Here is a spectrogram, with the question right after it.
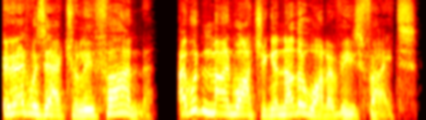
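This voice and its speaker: Imperious, bored video game deity commentator: theatrical and easily irked, forceful gravelly tone, pitched a bit high, very dry recording. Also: male voice, very animated, normal speed, dry recording, exaggerated voice. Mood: approving. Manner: pompous, theatrical, drawling disdain. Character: haughty, bored god of destruction, male, easily irritated. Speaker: fighting game commentator character.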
